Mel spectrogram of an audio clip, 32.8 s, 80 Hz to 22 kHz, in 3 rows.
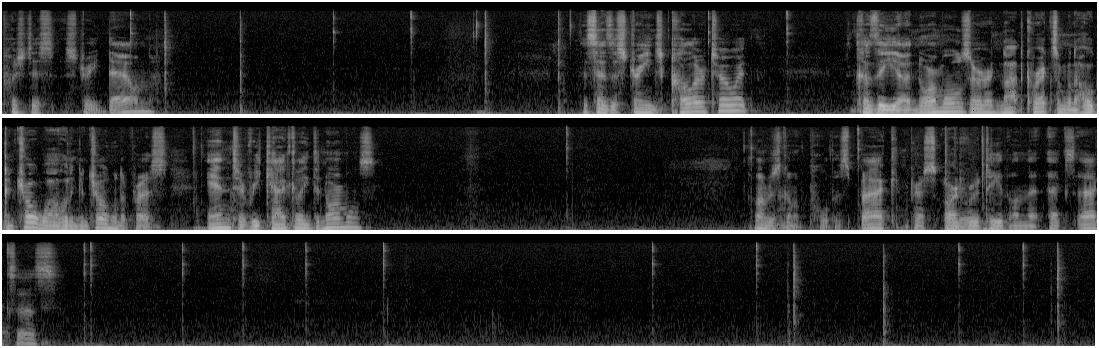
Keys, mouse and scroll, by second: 1.3 click, 1.7 middle click, 2.4 middle click, 3.4 click, 4.2 click, 4.8 shift+middle click, 7.1 click, 7.9 click, 12.9 ctrl+n, 16.6 click, 18.4 click, 19.6 click, 20.4-20.7 typing, 22.7 click, 22.8 click, 23.7 click, 24.4 click, 24.9 click, 25.8 click, 28.4 click, 29.5 click, 29.8 middle click, 30.8 middle click, 31.5 click, 32.1 click, 32.4 middle click.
